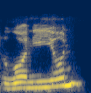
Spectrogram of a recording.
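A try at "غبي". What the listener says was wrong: Bumi pakai B, bukan Goni. Bukan Goni, bukan. Gobi, B.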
